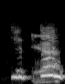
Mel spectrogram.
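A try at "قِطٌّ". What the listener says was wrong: tak. Pakai to, toto, soto. Soto. Bu, beli tomat, abang beli tomat pakai to itu ya, bukan pakai tak.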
